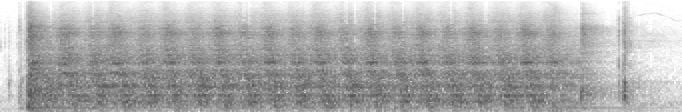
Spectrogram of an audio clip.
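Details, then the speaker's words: Classic Mini (MPI) after engine reassembly and head gasket replacement, fuel pump fuse removed, in neutral on battery jumper: steady, even brisk cranking for about four seconds with no firing, a normal turnover check before first start. "all right so the battery jumper is connected we've got power now we're in neutral good that i checked that can hear lots of stuff happening let's see what happens"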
